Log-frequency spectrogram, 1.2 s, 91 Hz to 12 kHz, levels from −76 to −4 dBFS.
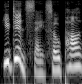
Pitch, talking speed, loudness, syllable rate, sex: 240 Hz, 245 wpm, -17 LUFS, 5.1 syllables/s, female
